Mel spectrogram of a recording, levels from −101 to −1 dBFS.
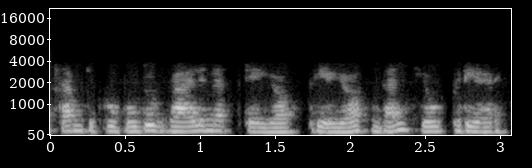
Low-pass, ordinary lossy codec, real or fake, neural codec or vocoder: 3.6 kHz; Opus, 32 kbps; real; none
